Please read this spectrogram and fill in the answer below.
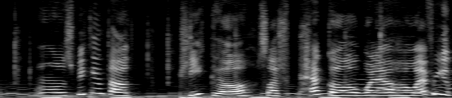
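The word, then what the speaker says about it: P.E.K.K.A: a bunch of mini pikas or a normal pika slash pekka whatever one kid in my school kept like no it's pronounced pekka not pika so whatever also him and his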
